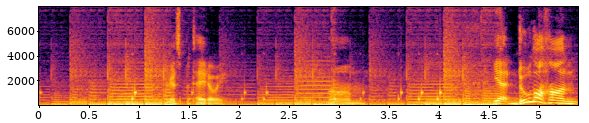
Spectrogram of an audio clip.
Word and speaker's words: Dullahan: Yeah, Dullahan was a word that I mispronounced for a long time. I used to say Dullahan, but I think Dullahan makes more sense based on the fact that it's like a Irish thing.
